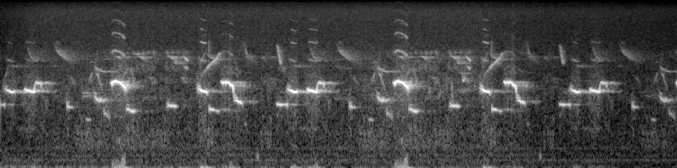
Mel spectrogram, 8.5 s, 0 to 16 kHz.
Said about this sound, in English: A very small population of this species made it into the 1980s in the highest forest near the top of Kauai, when the last known individual was recorded singing its beautiful and haunting song to a mate that no longer existed.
